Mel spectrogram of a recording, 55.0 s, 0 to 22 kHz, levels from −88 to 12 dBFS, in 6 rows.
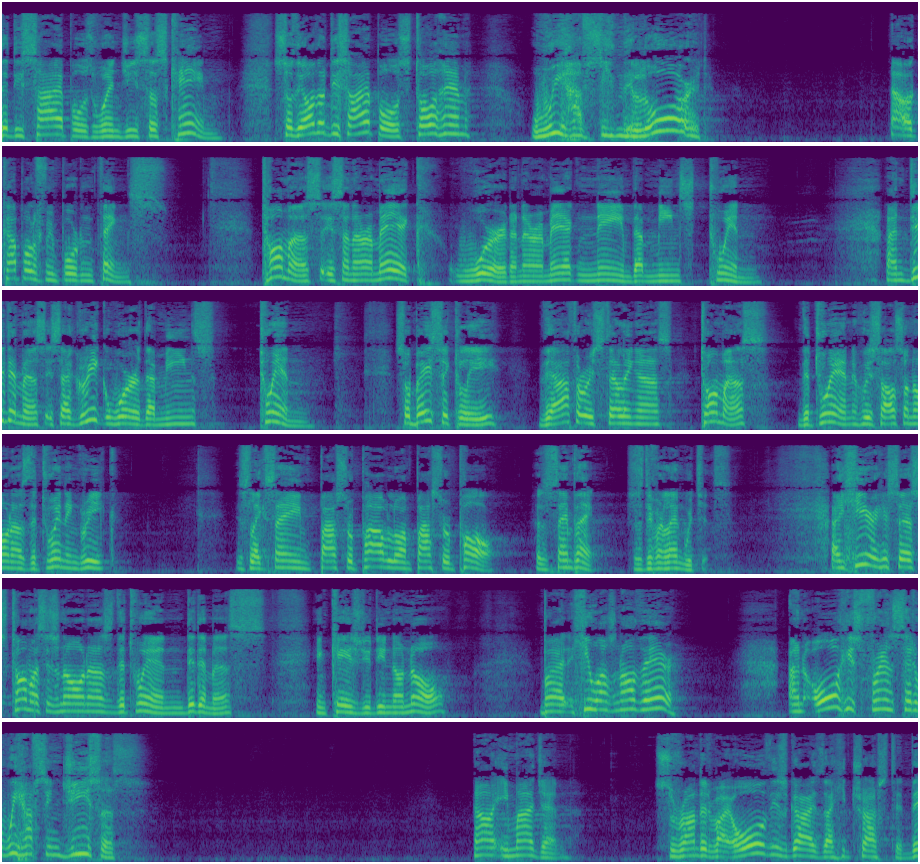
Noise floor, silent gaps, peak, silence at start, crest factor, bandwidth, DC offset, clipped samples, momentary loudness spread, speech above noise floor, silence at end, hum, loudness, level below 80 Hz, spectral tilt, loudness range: -62 dBFS; none; 0 dBFS; 0 s; 14 dB; 16 kHz; under 0.1%; under 0.1%; 14 LU; 49 dB; 0 s; none; -13 LUFS; -46 dBFS; -4 dB/octave; 4 LU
